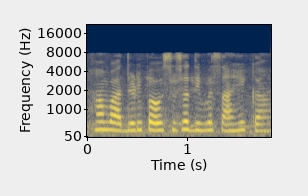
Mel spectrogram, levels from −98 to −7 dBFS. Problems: constant background noise, continuous background conversations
